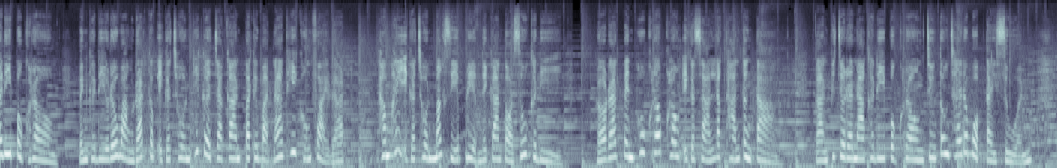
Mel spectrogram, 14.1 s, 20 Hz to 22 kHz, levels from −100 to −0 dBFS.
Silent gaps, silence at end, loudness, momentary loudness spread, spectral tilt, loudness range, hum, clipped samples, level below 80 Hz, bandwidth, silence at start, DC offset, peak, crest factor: none; 0 s; -17 LUFS; 9 LU; -3.5 dB/octave; 1 LU; none; under 0.1%; -40 dBFS; over 20 kHz; 0 s; under 0.1%; 0 dBFS; 16 dB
